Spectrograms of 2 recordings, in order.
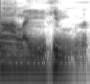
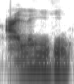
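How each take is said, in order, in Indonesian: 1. Kata ini diawali dengan bunyi sengau ng. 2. Kata ini diawali tanpa bunyi sengau. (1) "bukan ngalaihim, itu yang nggak boleh" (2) "alaihim, bukan ngalaihim"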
